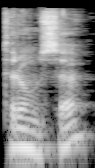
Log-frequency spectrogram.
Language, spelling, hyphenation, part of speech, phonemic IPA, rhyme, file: Norwegian Bokmål, Tromsø, Trom‧sø, proper noun, /ˈtrʊmsœ/, -ʊmsœ, Nb-tromsø.ogg
- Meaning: Tromsø (a city and municipality of Troms og Finnmark, Norway)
